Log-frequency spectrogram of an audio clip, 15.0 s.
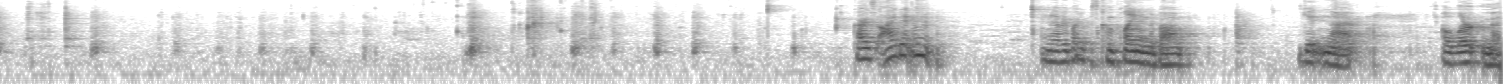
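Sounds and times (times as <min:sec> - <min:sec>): chewing and crunching corn chips: 0:00.0 - 0:08.6.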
